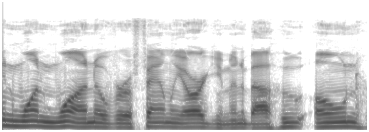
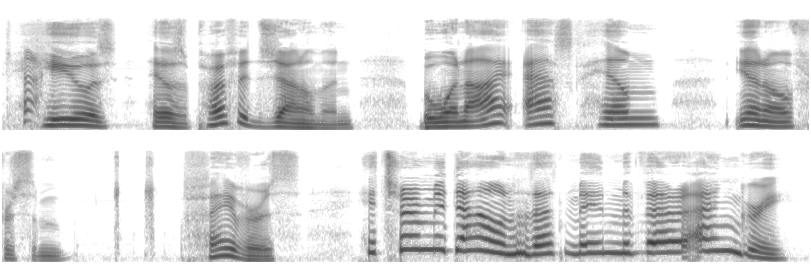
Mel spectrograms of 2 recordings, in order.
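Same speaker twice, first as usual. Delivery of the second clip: mock drunk woman voice, much higher; 7 semitones higher than usual. Reading a quote from a woman who made false 911 calls, imitating a drunk woman. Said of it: "your imitation of drunk women".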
